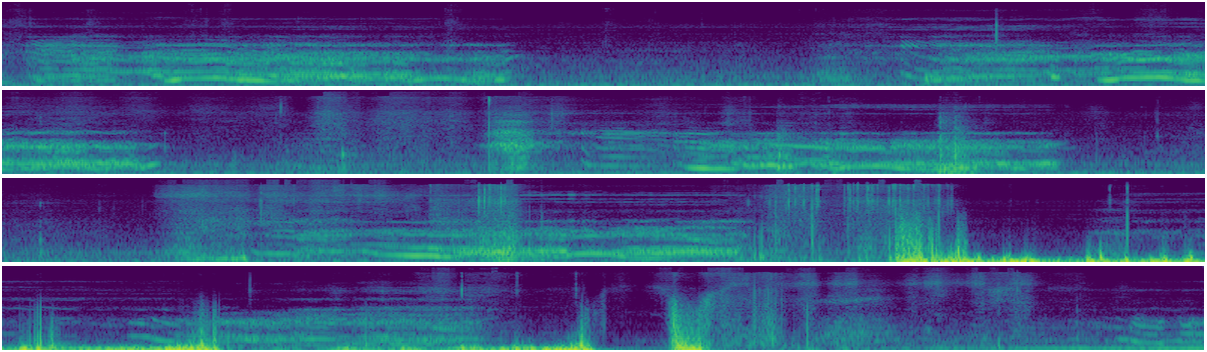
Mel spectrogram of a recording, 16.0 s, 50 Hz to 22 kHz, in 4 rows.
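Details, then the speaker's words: Heavy wheezing in a female patient's lungs, recurring about 5½ hours apart, before an as-needed DuoNeb breathing treatment: repeated breaths with loud, wavering musical whistles. "yeah that's about 5 and 1 half hour um wheezing heavily I'm just going to give her breathing treatment with a dual NEP now okay"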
